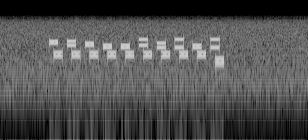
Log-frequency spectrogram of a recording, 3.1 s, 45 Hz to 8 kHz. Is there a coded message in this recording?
Yes: multi-frequency trunk signalling (R2, with the far end's replies) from 0.5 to 2.2 s, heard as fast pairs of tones, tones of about 90 ms. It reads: 6531182717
